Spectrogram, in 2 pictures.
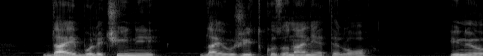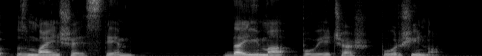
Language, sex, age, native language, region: Slovenian, male, 50-59, Slovenian, Carinthia region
